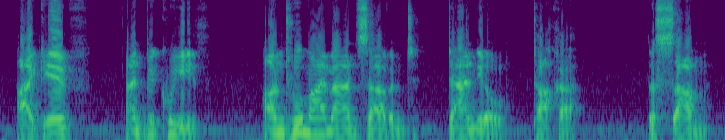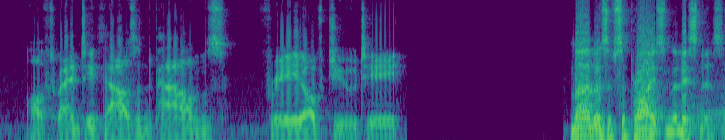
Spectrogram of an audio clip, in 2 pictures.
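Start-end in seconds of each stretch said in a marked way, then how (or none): 0.2-11.3 low, dry, deferential monotone. A family solicitor reads the will aloud to the assembled listeners, in a dry monotone. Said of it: "He is a desiccated, deferential man with round shoulders, / He is a desiccated, deferential man with round shoulders, winged collar, / He is a desiccated, / in a dry monotone, I, [name], / in a dry mo".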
